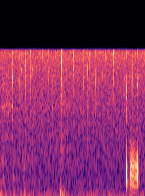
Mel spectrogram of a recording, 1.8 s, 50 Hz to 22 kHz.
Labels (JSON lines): {"label": "biophony, knock croak", "recorder": "SoundTrap 300"}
